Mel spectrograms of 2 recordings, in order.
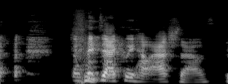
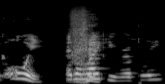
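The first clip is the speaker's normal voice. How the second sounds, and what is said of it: Poor put-on British accent. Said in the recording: “You don't even sound British. It's a terrible British accent.”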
